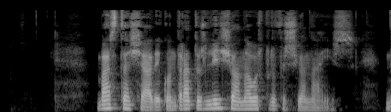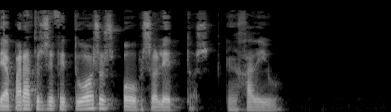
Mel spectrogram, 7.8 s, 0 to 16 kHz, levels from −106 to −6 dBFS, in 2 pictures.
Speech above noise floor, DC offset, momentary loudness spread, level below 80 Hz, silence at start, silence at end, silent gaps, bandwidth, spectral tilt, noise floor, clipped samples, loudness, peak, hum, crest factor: over 49 dB; under 0.1%; 13 LU; -70 dBFS; 1 s; 1.15 s; none; 11.5 kHz; -4 dB/octave; under -90 dBFS; under 0.1%; -41 LUFS; -20 dBFS; none; 24 dB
